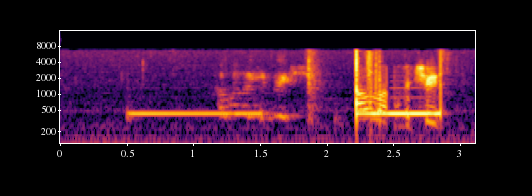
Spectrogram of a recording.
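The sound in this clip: A phone call rings through to voicemail: a long, steady electronic tone, then brief garbled voice sounds and a second, shorter tone under speech-like sound.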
